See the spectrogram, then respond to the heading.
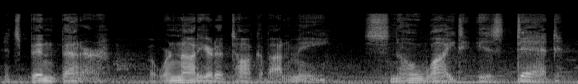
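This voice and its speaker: An actor voicing a gruff, weary, intimidating sheriff in a video game, terse and blunt with a deep gravelly voice. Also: male voice, animated, slow, over music, full character voice. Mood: stern. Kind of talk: video game drama acting.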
